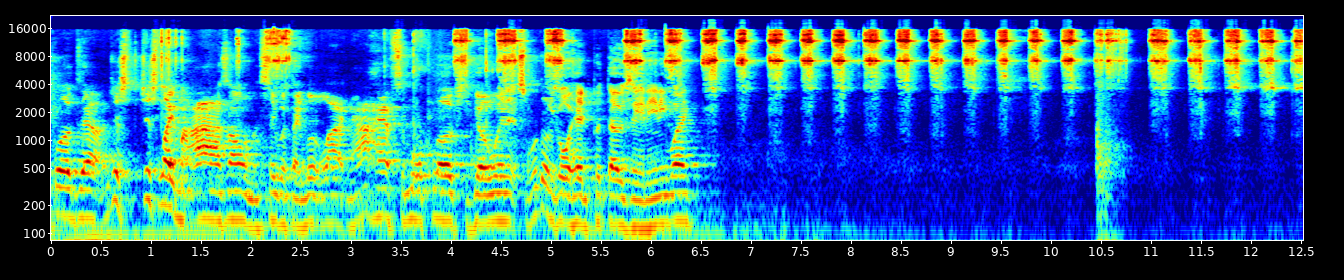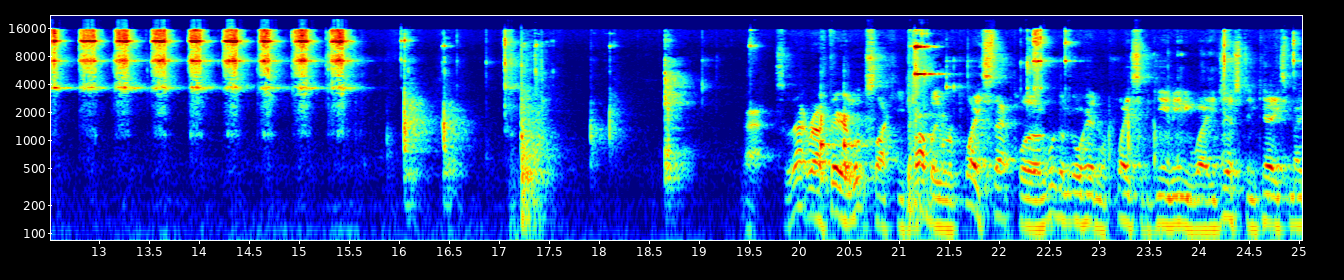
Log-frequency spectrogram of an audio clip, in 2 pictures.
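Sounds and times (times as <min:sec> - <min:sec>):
ratchet wrench clicking: 0:01.0 - 0:02.5, 0:04.0 - 0:15.7, 0:22.2 - 0:22.8.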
